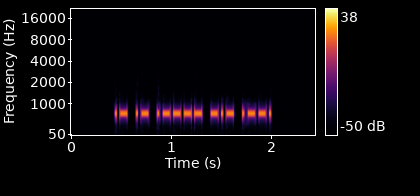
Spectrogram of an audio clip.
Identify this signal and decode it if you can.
Morse code, heard as a keyed tone, about 46 wpm, 700 Hz. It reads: AA1KP
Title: USA Call Signs - 5 Characters - 45wpm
